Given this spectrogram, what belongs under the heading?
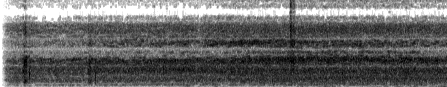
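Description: Water rushes steadily through the overflow gate of Bhandardara dam, a loud, unbroken roar that stays close and constant throughout.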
